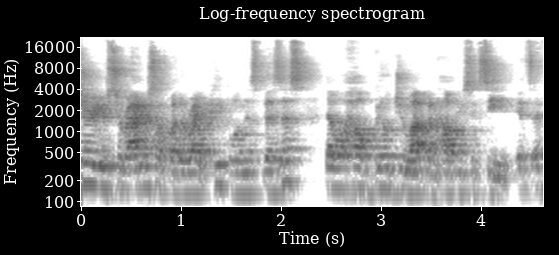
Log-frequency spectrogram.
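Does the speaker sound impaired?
No.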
